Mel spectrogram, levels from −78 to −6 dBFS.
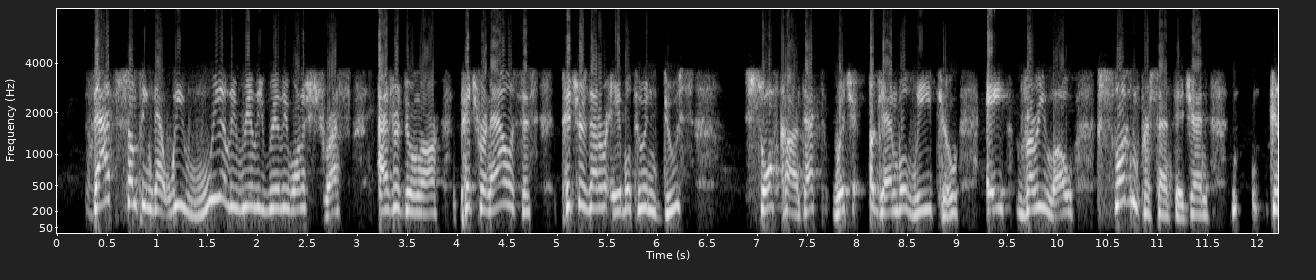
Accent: American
